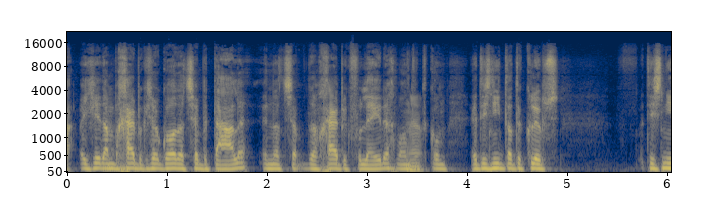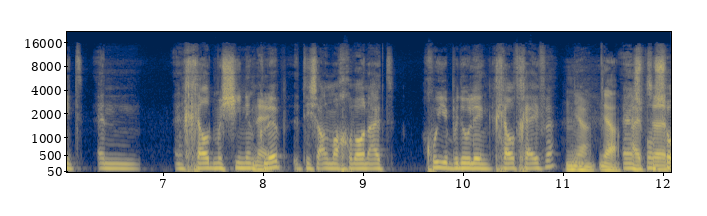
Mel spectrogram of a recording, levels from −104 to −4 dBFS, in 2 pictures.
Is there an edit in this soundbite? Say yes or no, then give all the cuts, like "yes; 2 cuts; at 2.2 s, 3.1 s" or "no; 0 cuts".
no; 0 cuts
